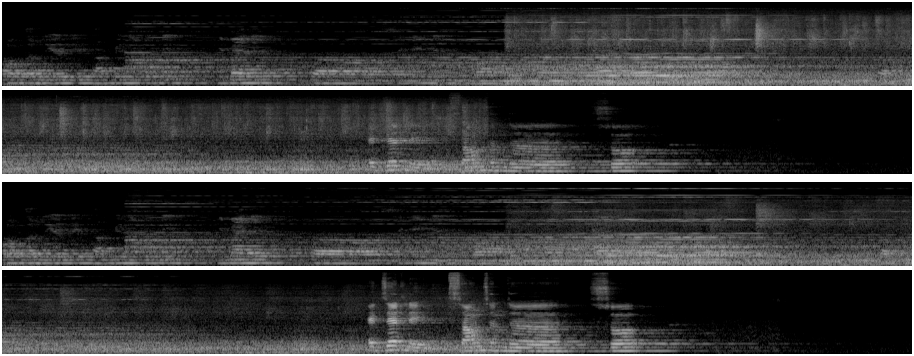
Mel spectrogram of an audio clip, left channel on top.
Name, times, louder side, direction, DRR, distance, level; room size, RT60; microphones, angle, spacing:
voice 1, 0.0-1.8 2.1-2.7 3.1-5.0 5.7-7.7 8.7-9.3 11.6-11.7 16.8-16.9, equal, 10° right, -3 dB, 1.2 m, -35 dB
sound 1, 1.2-10.9, left 1 dB, 30° right, 1.6 m, -33 dB
sound 2, 5.0-14.0, left 3 dB, 65° left, 0.6 m, -33 dB
voice 2, 12.8-15.6, right 5 dB, 55° right, 12 dB, 0.4 m, -27 dB
12.5 x 4.7 x 5.6 m, 2.4 s
head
